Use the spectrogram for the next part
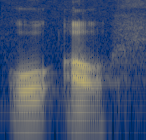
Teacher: ठीक है, और ओ बनेगा तो जब ओ किसे बोले, कंठोष्ठ, कंठ की आवाज़ भी आएगी और ओष्ठ से भी आवाज़ इसकी आती है।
